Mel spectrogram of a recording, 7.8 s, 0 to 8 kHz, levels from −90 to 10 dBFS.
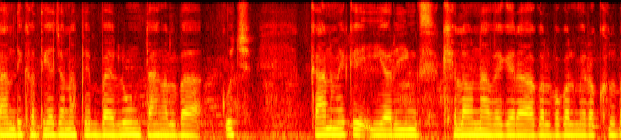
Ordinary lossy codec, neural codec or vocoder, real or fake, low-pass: none; none; real; 7.2 kHz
